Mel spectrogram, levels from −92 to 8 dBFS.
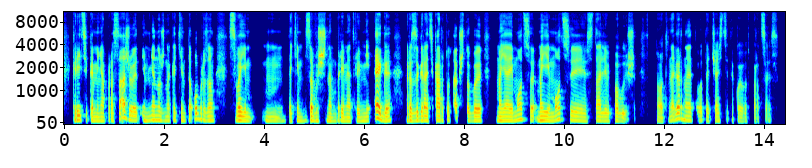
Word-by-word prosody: критика 135 -2 +1
меня 110 -1 -1
просаживает, 125 - +1
и 130 - -5
мне 125 +3 -1
нужно 120 -3 -3
каким-то 115 -1 -4
образом 125 -7 0 0.2
своим, 120 -3 +2 0.2
м, 110 -1 -8
таким 105 +1 -5
завышенным 115 -2 +3
время 110 -2 0
от 105 0 -9
времени, 110 +1 -3
эго 120 -11 +8 0.3
разыграть 120 +1 +3
карту 125 0 +2
так, - - -1
чтобы 115 -1 +2 0.2
моя 120 -1 +3
эмоция 150 +6 -1
мои 125 -1 +3
эмоции 120 -3 -1
стали 115 +1 -2
повыше". 110 0 -3 0.4
Вот, - - -4
наверное, 150 -6 +1
это, 120 - -10
вот - - -7
отчасти - - -5
такой - - -7
вот - - -12
процесс. - - -11
120 Hz, 140 wpm, -25 LUFS, 110-125 Hz, 0.4 s, эго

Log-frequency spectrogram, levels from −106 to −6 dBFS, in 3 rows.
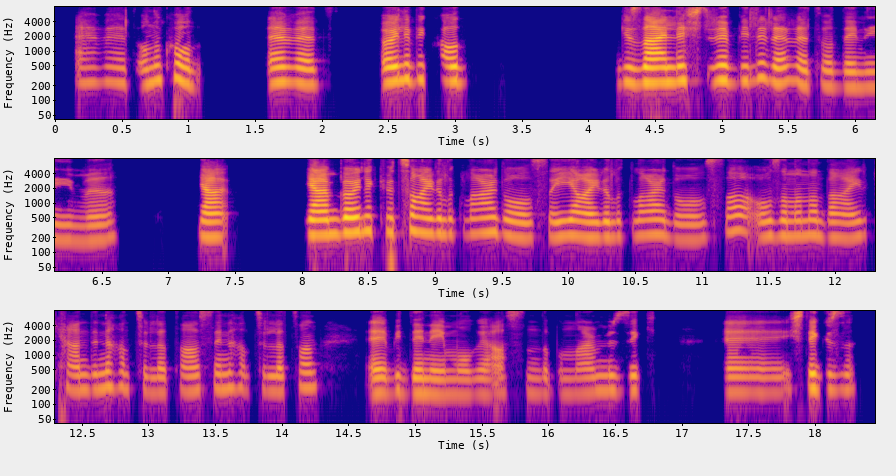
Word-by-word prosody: Evet, 230 -1 -12
onu 225 +6 -5
kod 255 -6 0 0.5
Evet, 225 -2 +2 0.4
öyle 245 +3 +6
bir 265 - -4
kod 245 -3 +2 1.1
güzelleştirebilir, 245 +3 +6
evet, 225 -3 -1
o 195 -1 -8
deneyimi. 185 0 -7 0.6
Ya 210 -1 +5 0.6
yani 230 +1 +9
böyle 260 +2 +8
kötü 265 +2 -2
ayrılıklar 245 0 -1
da 225 - -5
olsa 200 0 -4
iyi 220 +1 0
ayrılıklar 215 +2 -2
da 190 - -11
olsa 205 +10 -6
o 205 +2 -5
zamana 220 0 -6
dair 205 +1 -5
kendini 205 +1 -7
hatırlatan 190 -3 -9
seni 205 +1 -8
hatırlatan, 200 +2 -9 0.4
eee, 175 +1 0
bir 190 -4 -11
deneyim 165 -2 -4
oluyor 160 +1 -10
aslında 170 -2 -10
bunlar 170 +1 -11
müzik, 190 0 -10 0.5
eee, 180 0 -6
işte, 210 - +3
güze 200 0 -7
210 Hz, 125 wpm, -25 LUFS, 190-235 Hz, 1.1 s, yani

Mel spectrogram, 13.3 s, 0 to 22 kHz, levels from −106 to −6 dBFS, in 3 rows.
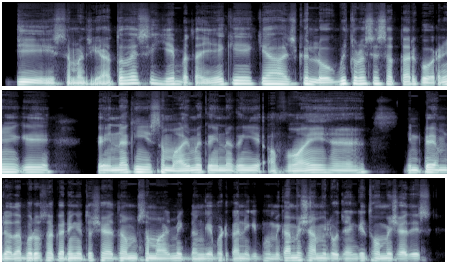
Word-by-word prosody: जी 95 -6 +3
समझ 80 0 -2
गया, - - -1
तो 135 - +1
वैसे 155 0 0
ये 125 -3 0
बताइए 90 +3 -1
कि 140 +1 +2
क्या 130 0 +4
आजकल 125 +2 +1
लोग 100 0 +2
भी 135 - +6
थोड़े-से 135 0 +3
सतर्क 115 -2 -1
हो 95 -1 +3
रहे 105 +6 +2
हैं 120 - +1
कि 115 0 0 0.5
कहीं 100 0 +2
न 110 +2 +3
कहीं 120 0 +3
ये 115 - +1
समाज 95 -5 +1
में, 110 +2 +2
कहीं 100 0 +1
न 100 0 +1
कहीं 105 0 +1
ये - - +1
अफ़वाहें 90 +5 0
हैं, 100 +3 -4 0.4
इन 105 +1 +1
पे 115 - +5
हम 105 -1 0
ज़्यादा 100 0 +1
भरोसा 105 +1 +1
करेंगे, 100 0 +1
तो 105 - -3
शायद 105 -2 -2
हम 100 0 +2
समाज 95 -2 0
में 100 +1 +1
एक 95 - -14
दंगे 95 +1 -1
भड़काने 95 -1 -4
की 95 - -9
भूमिका 95 +2 -4
में 110 +1 +1
शामिल 100 -1 -1
हो 95 - -1
जाएँगे, 95 +2 -4
तो 105 - -8
हमें 100 +1 +1
शायद 95 -1 -3
इस - - -18
105 Hz, 245 wpm, -21 LUFS, 95-115 Hz, 0.5 s, भी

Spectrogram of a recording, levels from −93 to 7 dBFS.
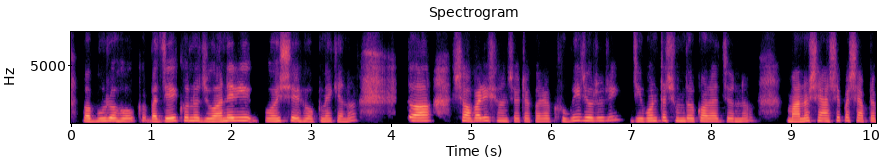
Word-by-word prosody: বা 225 - +5
বুড়ো 235 +2 +3
হোক 230 +1 -1 0.2
বা 215 - +4
যেকোনো 250 +2 +4
জোয়ানেরই 230 +3 +4 0.3
বয়স 230 +1 +1 0.2
হোক 210 -2 -3
না 225 - -1
কেন। 215 0 -4 0.7
তো 265 - +3 0.6
সবারই 245 +1 +3
সঞ্চয়টা 225 0 -4
করা 225 0 -3
খুবই 235 +3 -4
জরুরী। 255 +3 -1 0.3
জীবনটা 240 +2 0
সুন্দর 235 0 0
করার 225 -1 +1
জন্য। 220 -1 -2 0.6
মানুষের 240 +3 +3
আশেপাশে 250 +1 -5
আপনার 225 0 -6
230 Hz, 135 wpm, -22 LUFS, 225-245 Hz, 0.7 s, বা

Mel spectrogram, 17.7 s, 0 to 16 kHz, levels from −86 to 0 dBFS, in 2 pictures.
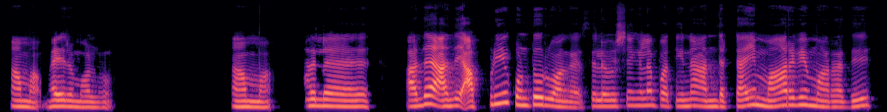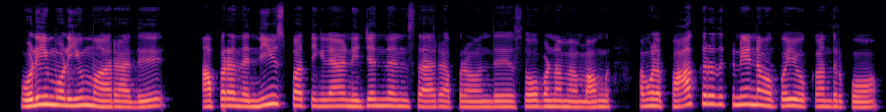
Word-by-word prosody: ஆமா. 185 -3 0
"வயலும் 195 -2 +1
வாழ்வும்" 170 -1 -6 1.3
ஆமா. 180 -2 +1 0.4
அதில 215 -1 +1 0.9
அத 210 +6 0 0.2
அது 210 +2 +1
அப்டியே 280 +10 -2
கொண்டு 235 0 +1
வருவாங்க. 195 -7 +1 0.2
சில 200 -1 -4
விஷயங்கள்லாம் 225 +2 -5
பார்த்தீங்கன்னா, 205 +1 -3
அந்த 195 0 -1 0.2
டைம் 230 +4 +1
மாறவே 240 +4 +1
மாறாது, 180 +1 -3 0.6
"ஒளியும் 255 +3 +7
ஒலியும்" 230 +1 +4
மாறாது. 185 -1 0 0.6
அப்புறம் 220 +3 +2
அந்த 200 -1 +2
நியூஸ் 270 +3 +3
பார்த்தீங்கன்னா, 210 -1 0 0.2
"நிஜந்தன் 210 0 0
சார்" 185 0 -2
அப்புறம் 180 0 -3
வந்து, 185 +1 -2 0.2
"சோபனா 195 0 +1
மேம்" 180 -1 0
அவங்க 190 +1 0 0.3
அவங்கள 210 +1 +2 0.2
பார்க்குறதுக்குன்னே 265 +1 +1
நம்ம 225 -3 +3
போய் 220 +1 +4
உட்காந்துருப்போம். 185 -3 -3
200 Hz, 120 wpm, -23 LUFS, 190-225 Hz, 1.3 s, ஒளியும்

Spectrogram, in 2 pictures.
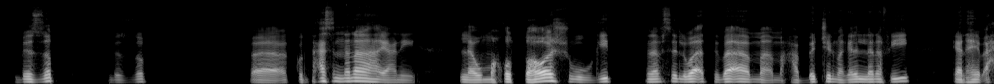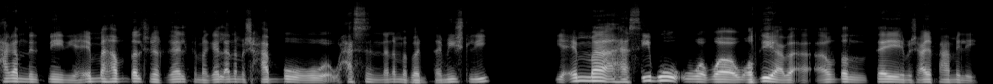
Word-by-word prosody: بالضبط. 125 +6 -1 0.5
بالضبط. 105 +4 -13 1.0
فكنت 105 +2 -5
حاسس 150 0 0
إن 145 0 -1
أنا 145 -4 +5
ه - - -2
يعني 105 -3 -5 0.4
لو 105 -2 +2
ما 110 0 -2
خُضتهاش، 125 +6 +6
وجيت 120 +3 -3 0.3
في 120 - -4
نفس 125 +3 -2
الوقت 130 -2 +2
بقى 125 0 +3
ما 105 -4 -6
ما 100 -3 -15
حبيتش 105 +8 -4
المجال 110 -2 -2
اللي 120 -1 +2
أنا 120 0 0
فيه، 140 +6 -2 0.4
كان 110 -2 0
هيبقى 115 +1 -1
حاجة 140 0 0
من 130 -2 -4
الإتنين 115 -1 -4
يا 100 +6 -5
إمّا 130 -1 -1
هافضل 135 0 0
شغال 120 +2 -3
في 115 - -18
مجال 115 +3 -4
أنا 120 +1 -3
مش 115 -2 -9
حابه 115 +2 -3
و 100 -3 -1
وحاسس 120 +2 -9
إن 110 -3 -9
أنا 115 +2 -7
ما 110 -2 -6
بانتميش 100 +5 -5
ليه، 130 +6 -2 0.7
يا 155 - -1
إمّا 160 -8 +4
هاسيبه 165 - 0 0.2
و 125 -1 -2
و 120 +1 +1 0.3
واضيع 120 +1 +5
بقى، 105 - -3
أفضل 115 -3 -3
تايه 125 -3 +3
مش 100 -2 -10
عارف 115 0 0
هاعمل 105 -2 -5
إيه. 85 -3 -12
115 Hz, 170 wpm, -24 LUFS, 105-130 Hz, 1.0 s, خُضتهاش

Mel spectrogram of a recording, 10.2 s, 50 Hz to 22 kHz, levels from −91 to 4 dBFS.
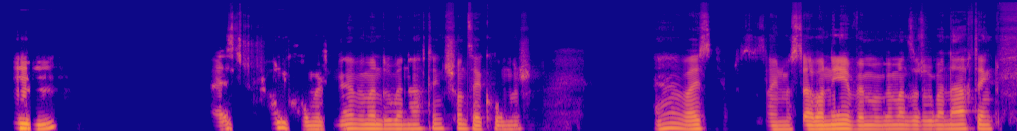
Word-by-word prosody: Mhm. 140 +3 +5 1.6
Ja, - - -4
ist - - -5 0.3
schon 160 -1 +2
komisch, 115 -1 -2
ne, 125 - -4
wenn 130 - +1
man 130 -1 +3
drüber 130 0 0
nachdenkt, 130 +2 -3
schon 135 -1 -1
sehr 115 -3 +1
komisch. 120 +1 -6 1.2
Ja, 145 +3 0
weiß 130 +2 +2
nicht, 120 -1 -40
ob 120 - -45
das - - -19
so - - -26
sein 115 0 -1
müsste, 115 +1 -1
aber 120 0 +6
ne, 130 0 +5
wenn 120 0 +1
man 120 0 -1
wenn 125 0 -1
man 125 0 0
so 120 0 -1
drüber 120 +1 -2
nachdenkt, 130 0 0
125 Hz, 175 wpm, -26 LUFS, 120-130 Hz, 1.6 s, aber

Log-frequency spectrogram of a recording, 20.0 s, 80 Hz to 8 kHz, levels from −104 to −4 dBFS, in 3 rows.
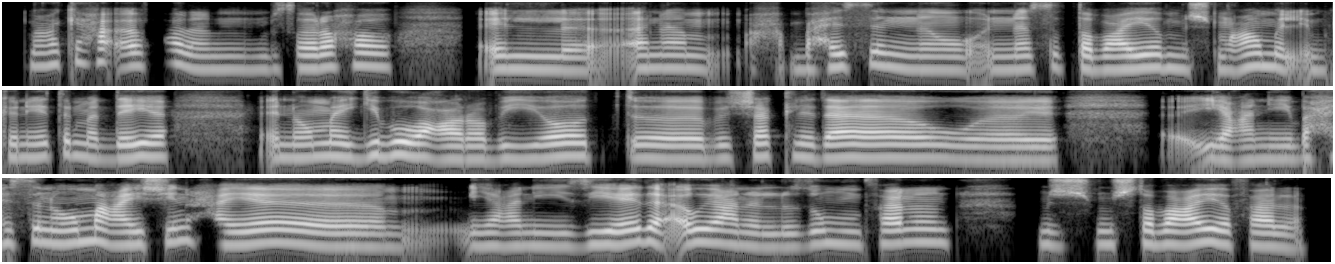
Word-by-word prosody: معاكِ 260 +4 -6
حق 290 -5 0
فعلًا، 205 -6 -8
بصراحة 230 +4 -1 0.5
ال 205 -1 -1
أنا 215 +2 -3 0.3
باح - - -14
باحس 230 +5 -4
إنه 205 -5 -5
الناس 205 +2 -3
الطبيعية 210 0 +1
مش 210 -2 -1
معاهم 225 +4 -1
الإمكانيّات 205 +1 -5
المادّية 210 0 +2 0.5
إن 200 +1 -3
هُم 210 +2 -2
يجيبوا 220 +2 +1
عربيات 190 +3 +1 0.2
آآ 190 -1 +1
بالشكل 205 +2 -3
ده، 200 0 +5 0.5
و 190 -2 -7 1.0
يعني 185 - -3
باحس 215 +5 -4
إن 240 - -3
هُم 235 +3 +1
عايشين 215 +4 +4
حياة 210 -4 +3 0.5
يعني 195 -1 -7
زيادة 215 +5 +4
أوي 240 +1 +2
عن 220 -3 +2
اللزوم 200 +4 -8
فعلًا 230 +3 0 0.5
مش 215 +1 +1
مش 215 0 +3
طبيعية 220 +1 +4
فعلًا. 195 -3 -2
210 Hz, 115 wpm, -23 LUFS, 195-225 Hz, 1.0 s, ده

